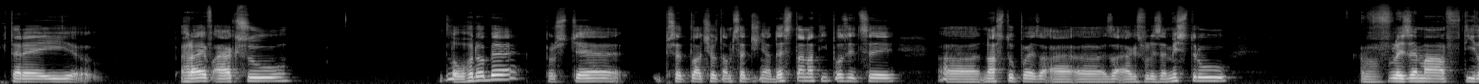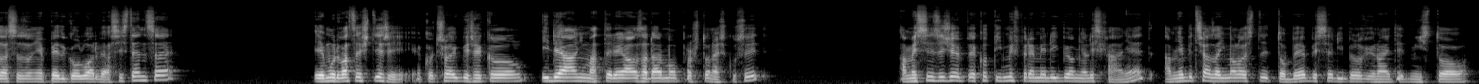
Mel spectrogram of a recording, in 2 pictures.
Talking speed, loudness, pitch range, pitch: 140 wpm, -19 LUFS, 135-160 Hz, 150 Hz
